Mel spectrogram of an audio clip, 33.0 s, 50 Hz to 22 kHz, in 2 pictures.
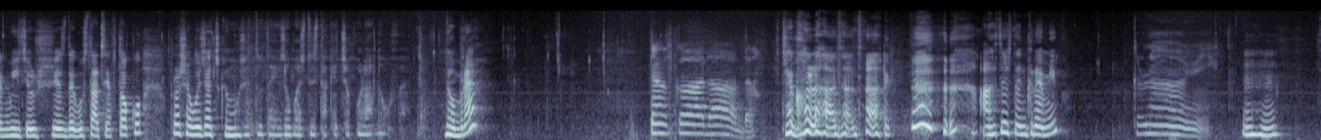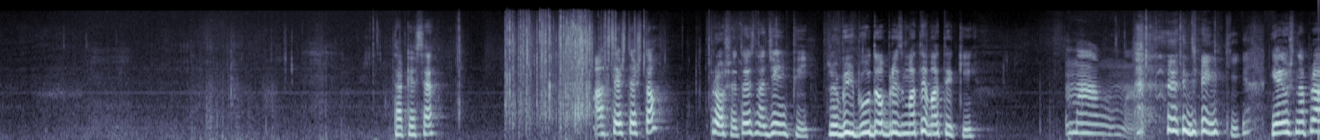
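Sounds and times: plastic packaging crackling: 22.2 - 25.9.

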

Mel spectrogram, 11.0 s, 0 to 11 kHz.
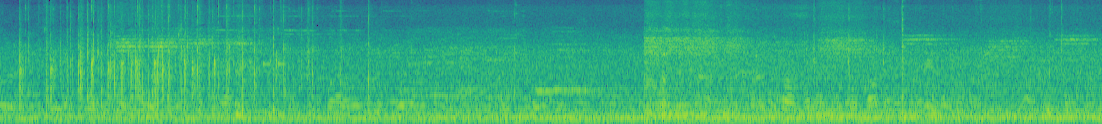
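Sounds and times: people chattering: 0.0 - 11.0.

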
